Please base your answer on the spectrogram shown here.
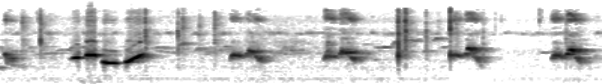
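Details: White-rumped shama, locally murai batu, singing as training material for cage birds: a loud rising-and-falling whistled phrase, then short slurred notes repeated about once a second, with sharp clicks between.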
